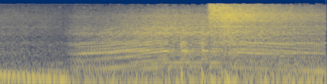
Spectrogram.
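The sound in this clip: Cars rev and accelerate at the start of a street race. The engine note climbs steadily in pitch as they speed up, with a loud, continuous roar.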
